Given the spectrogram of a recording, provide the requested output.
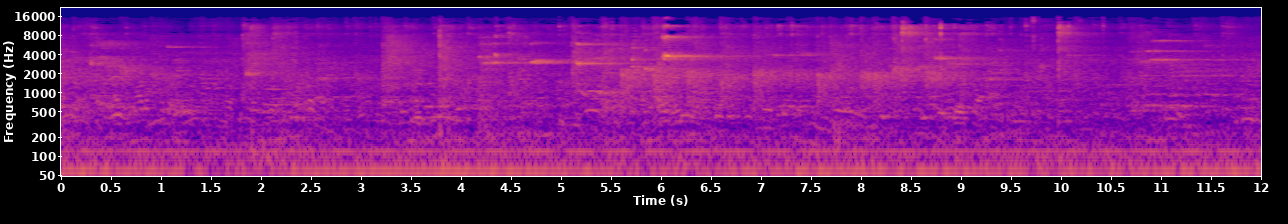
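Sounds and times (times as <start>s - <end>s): steady hall hum: 0.0s - 12.0s.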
